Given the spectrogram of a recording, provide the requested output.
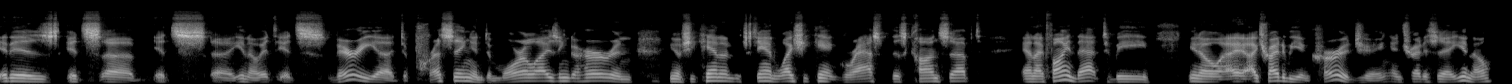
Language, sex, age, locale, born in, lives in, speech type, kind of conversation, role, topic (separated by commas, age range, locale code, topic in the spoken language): English, male, 60-64, en-US, United States, United States, conversation, podcast, host, How can experiencing setbacks help us grow and learn more effectively?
